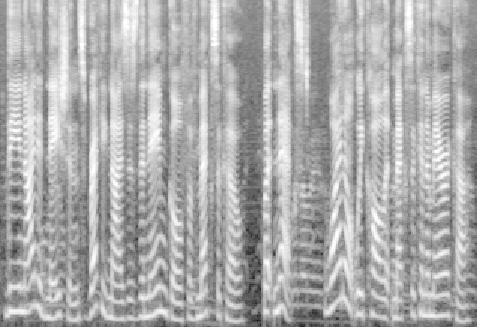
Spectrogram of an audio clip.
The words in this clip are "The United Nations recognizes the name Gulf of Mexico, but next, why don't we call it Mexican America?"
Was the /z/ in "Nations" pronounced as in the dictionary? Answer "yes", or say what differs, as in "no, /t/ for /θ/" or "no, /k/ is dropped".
yes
